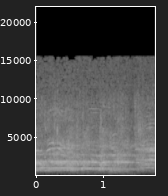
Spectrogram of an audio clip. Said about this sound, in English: I don't know why you're cheering. I'm crying, okay?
